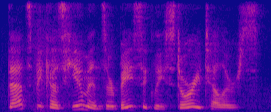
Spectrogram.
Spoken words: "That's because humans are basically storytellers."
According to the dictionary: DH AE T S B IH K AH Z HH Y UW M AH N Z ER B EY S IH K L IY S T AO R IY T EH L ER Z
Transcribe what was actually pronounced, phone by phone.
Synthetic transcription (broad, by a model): DH AE T S B IH K AH Z HH Y UW M AH N Z ER B EY S IH K L IY S T AO R IY T EH L ER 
